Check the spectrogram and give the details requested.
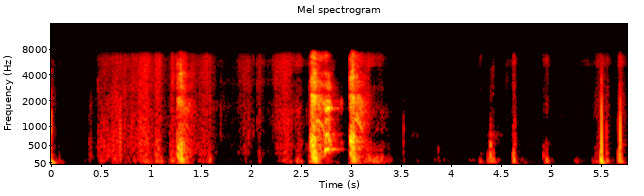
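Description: A few harsh cough bursts with throat clearing, then short quieter coughs, in a quiet room; a cough during a cold.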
